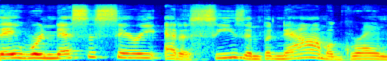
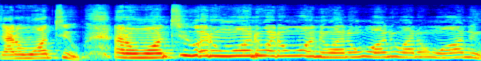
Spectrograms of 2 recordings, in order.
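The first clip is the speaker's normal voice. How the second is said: high, mock tearful crying, repeated; 6 semitones higher than usual. Retelling being picked up off the studio floor: retelling own past crying. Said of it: "and I'm crying".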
